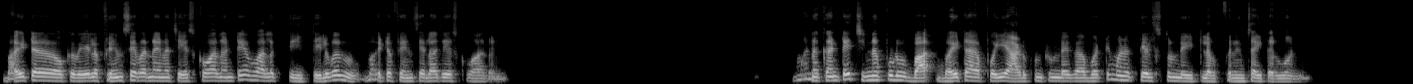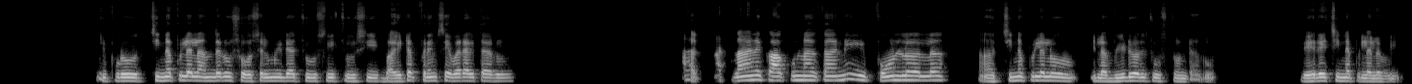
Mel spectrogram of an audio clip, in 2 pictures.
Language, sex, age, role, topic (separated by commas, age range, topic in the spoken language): Telugu, male, 20-24, guest, సోషల్ మీడియా నీ ఆత్మవిశ్వాసాన్ని ఎలా ప్రభావితం చేస్తుంది?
